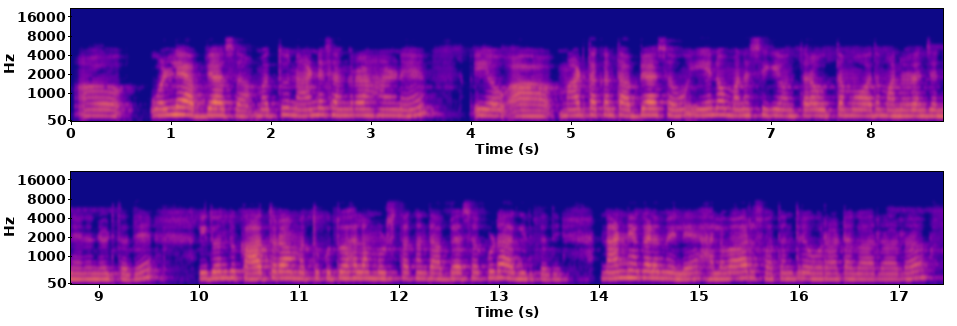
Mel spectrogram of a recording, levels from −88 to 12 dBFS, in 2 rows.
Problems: none marked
